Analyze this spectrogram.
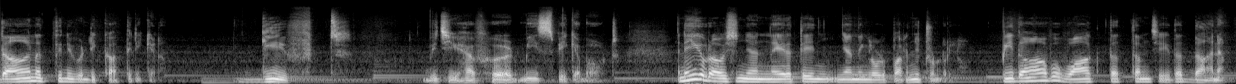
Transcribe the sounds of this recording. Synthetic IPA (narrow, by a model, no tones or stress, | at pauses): d̪aːnɐt̪ːinɨʋe̞̰ːɳɖikːa̰ːt̪ːiɾikʲːɐɳɐm | ɡifʈ | ʋit͡ɕːjṵɦæʋhə̰ːɖmispḭːkːɐbɐ̰wʈː | ɐne̞ːɣɐpraːʋɐɕjɐmɲaːnne̞ːɾɐt̪ːe̞ɲaːnniŋːɐɭo̞ːɽɨpɐrɐɲːiʈːuɳɖɐlːoː | piðaːʋɨʋaːkt̪ɐt̪ːɐmt͡ɕejt̪ɐd̪aːnɐm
